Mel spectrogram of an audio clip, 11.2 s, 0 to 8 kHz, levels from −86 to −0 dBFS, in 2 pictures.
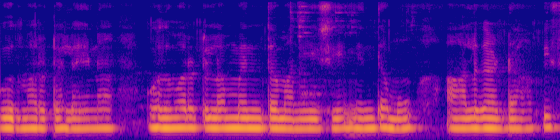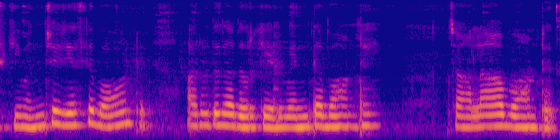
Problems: background sounds at intervals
